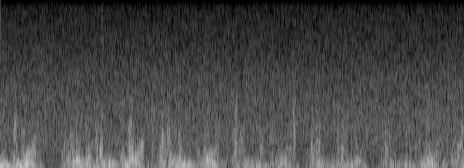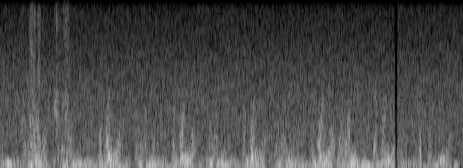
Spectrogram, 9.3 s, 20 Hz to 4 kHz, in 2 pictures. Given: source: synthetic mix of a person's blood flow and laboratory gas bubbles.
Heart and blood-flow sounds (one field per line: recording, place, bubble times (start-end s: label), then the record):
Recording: Doppler ultrasound of blood flow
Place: precordium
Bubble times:
4.84-4.87 s: bubbles
4.91-5.08 s: bubbles
5.16-5.35 s: bubbles
From the record:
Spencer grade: 1 (occasional bubble signal discernible with the cardiac motion signal, with majority of cardiac periods free of bubbles)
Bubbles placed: only in the low amplitude regions of the cardiac cycle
